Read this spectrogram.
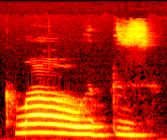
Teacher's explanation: stick your tongue out to make your sound and then go to your Z at the end clothes bears bears craves craves make sure you go from your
